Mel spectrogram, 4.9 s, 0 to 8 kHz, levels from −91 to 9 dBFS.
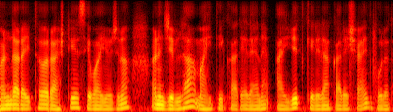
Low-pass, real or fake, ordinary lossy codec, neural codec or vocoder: none; fake; none; codec, 16 kHz, about 1 kbps, DyCAST, with the encoder's durations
